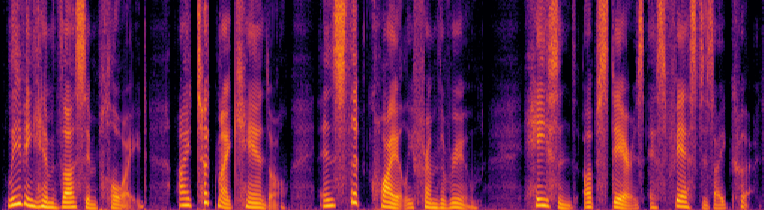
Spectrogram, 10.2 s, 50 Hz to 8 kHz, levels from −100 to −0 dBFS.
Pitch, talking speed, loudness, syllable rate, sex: 175 Hz, 130 wpm, -20 LUFS, 3.4 syllables/s, female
